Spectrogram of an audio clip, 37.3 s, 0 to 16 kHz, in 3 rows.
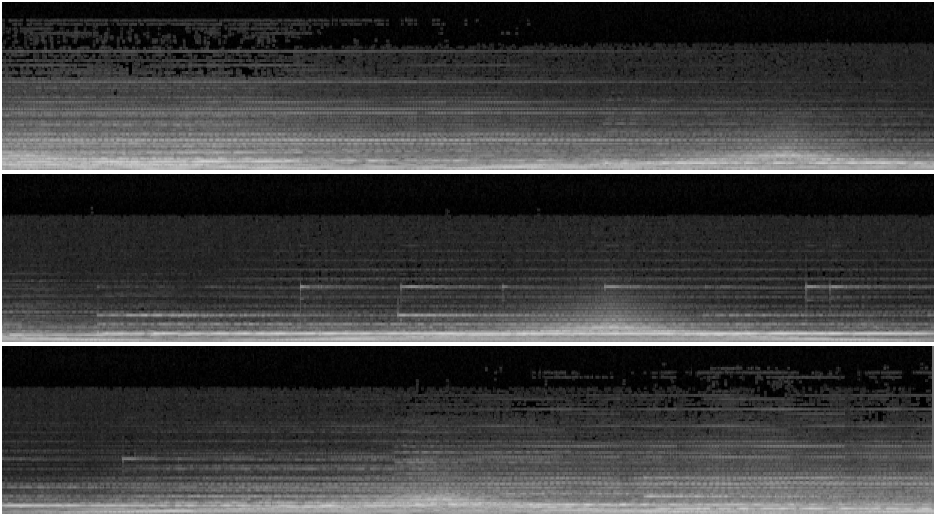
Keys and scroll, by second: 4.3 ctrl+z, 10.8 space, 17.7 space, 21.6 space, 33.2 space.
